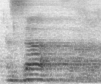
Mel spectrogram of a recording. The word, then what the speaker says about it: ز: مجھے معلوم ہے اپنے بعض گجراتی جو ہیں ان کو ز کا تلفظ بہت مشکل سے آتا ہے. ز زکار کو جکار کہتے ہیں, کبھی کبھی جنت کو زنت کہہ دیتے ہیں سبحان اللہ.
